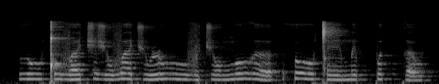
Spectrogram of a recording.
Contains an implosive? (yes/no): no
